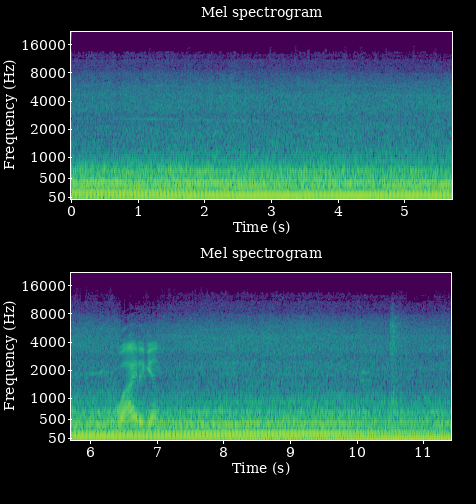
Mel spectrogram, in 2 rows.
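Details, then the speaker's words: Mitsubishi Evo X, fully built engine with GTX3076R turbo, after exhaust leak welded: turbo petrol engine idles with a steady, deep, quiet drone and no ticking or puffing; normal idle, no exhaust leak. "Welded the exhaust too, so we had an exhaust leak. So that sounds a lot better right now. Way better."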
